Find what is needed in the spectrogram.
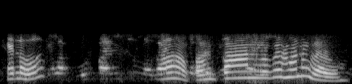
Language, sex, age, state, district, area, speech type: Assamese, female, 30-45, Assam, Sivasagar, rural, conversation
